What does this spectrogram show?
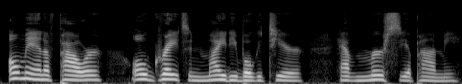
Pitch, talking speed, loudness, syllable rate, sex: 195 Hz, 170 wpm, -19 LUFS, 5.0 syllables/s, female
